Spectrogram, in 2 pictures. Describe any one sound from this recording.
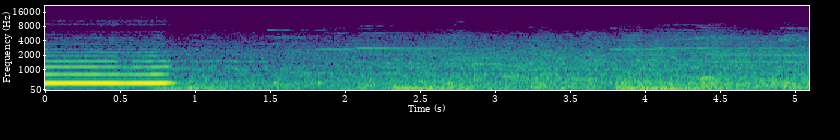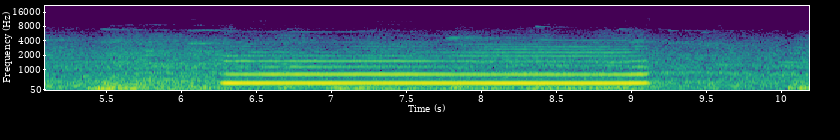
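A conch shell blows a loud, steady, long note close by.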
